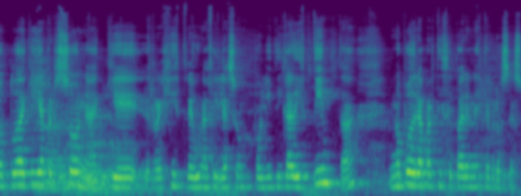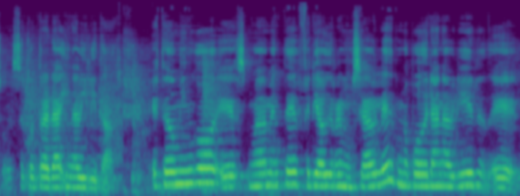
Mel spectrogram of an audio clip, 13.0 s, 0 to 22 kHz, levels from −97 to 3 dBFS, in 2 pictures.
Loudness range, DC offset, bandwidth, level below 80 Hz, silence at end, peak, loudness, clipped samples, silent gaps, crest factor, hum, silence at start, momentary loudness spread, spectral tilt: 3 LU; under 0.1%; 18.5 kHz; -64 dBFS; 0 s; -12 dBFS; -27 LUFS; under 0.1%; none; 14 dB; none; 0 s; 11 LU; -4.5 dB/octave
